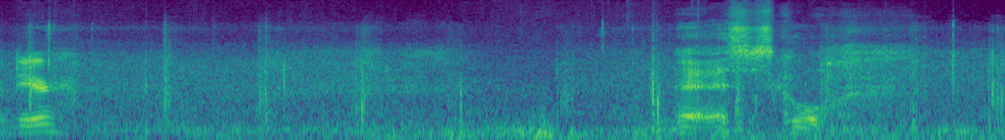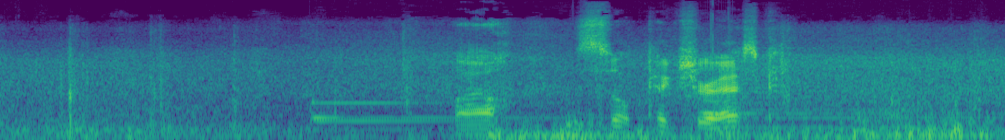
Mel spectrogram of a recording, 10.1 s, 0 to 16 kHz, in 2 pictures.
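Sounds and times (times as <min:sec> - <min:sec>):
wind buffeting microphone: 0:00.0 - 0:06.6, 0:07.3 - 0:10.0
background music chord: 0:06.6 - 0:10.0.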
